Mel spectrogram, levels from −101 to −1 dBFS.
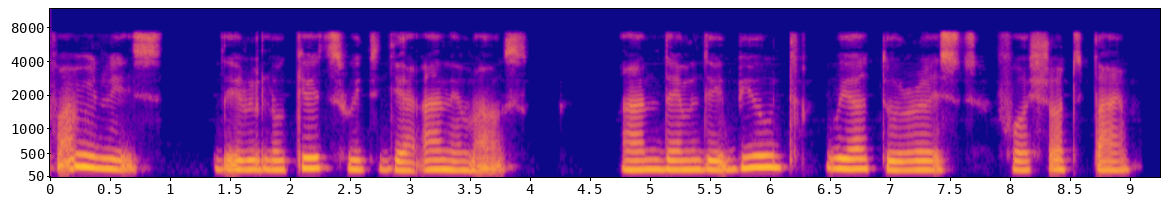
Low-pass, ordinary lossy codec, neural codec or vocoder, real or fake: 7.2 kHz; none; codec, 16 kHz, 2 kbps, FunCodec, trained on LibriTTS, 25 frames a second; fake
